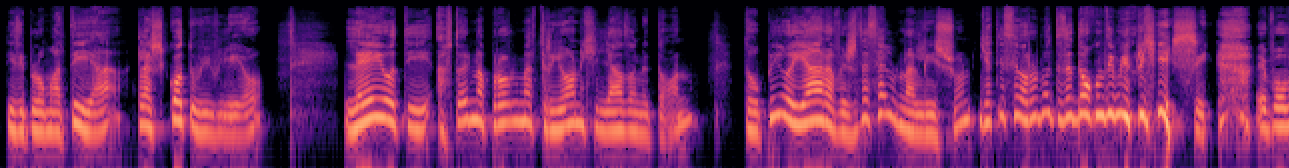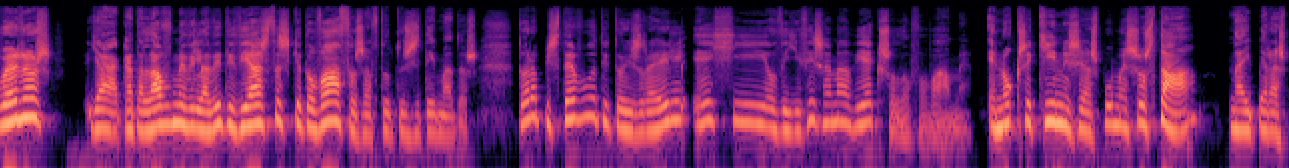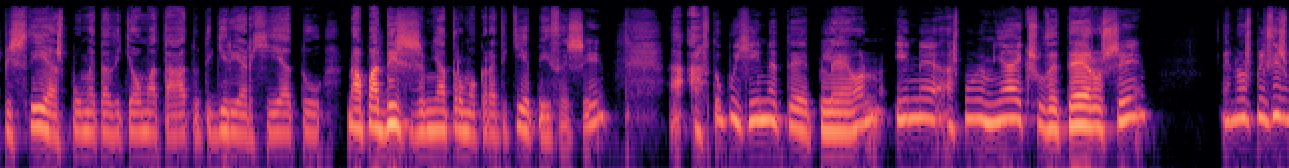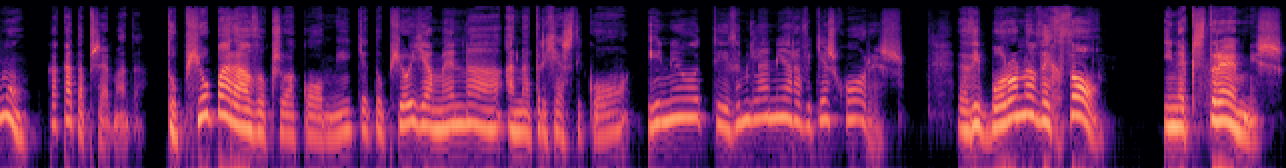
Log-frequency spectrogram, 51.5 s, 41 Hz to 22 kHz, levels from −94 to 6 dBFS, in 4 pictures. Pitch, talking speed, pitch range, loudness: 205 Hz, 130 wpm, 170-245 Hz, -22 LUFS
